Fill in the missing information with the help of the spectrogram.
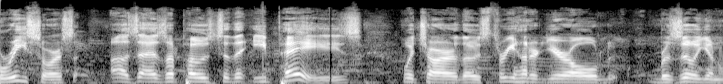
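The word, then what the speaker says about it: ipe: I guess this would be similar to E-Pay, which is spelled I-P-E.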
